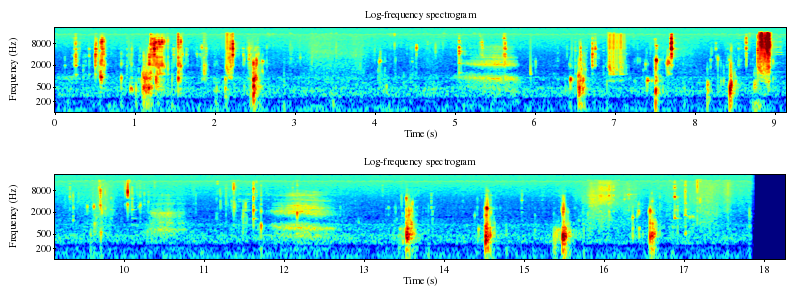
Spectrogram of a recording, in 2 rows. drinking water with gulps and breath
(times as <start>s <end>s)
3.9s 8.8s, 13.4s 14.8s, 15.4s 17.4s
